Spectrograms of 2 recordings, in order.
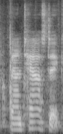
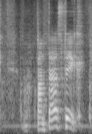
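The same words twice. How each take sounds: First: Said in the usual way. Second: Drawn-out, higher playful "fantastic"; mock-grand exclamation, slow and higher; playful put-on voice. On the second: Repeats the word in put-on voice.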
